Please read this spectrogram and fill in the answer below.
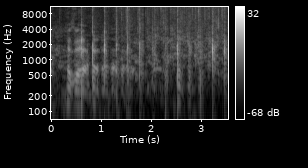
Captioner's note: laughing; applause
